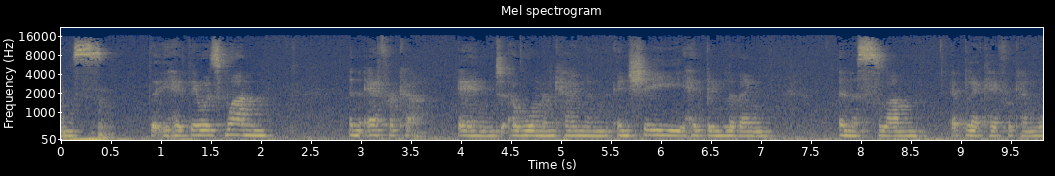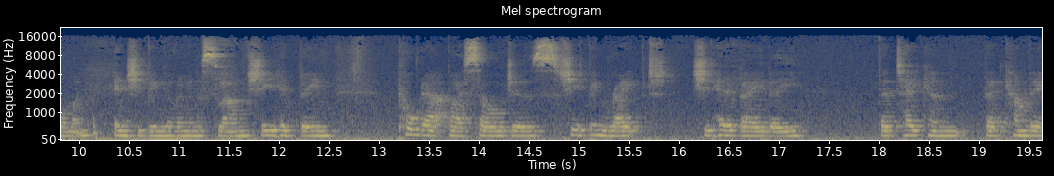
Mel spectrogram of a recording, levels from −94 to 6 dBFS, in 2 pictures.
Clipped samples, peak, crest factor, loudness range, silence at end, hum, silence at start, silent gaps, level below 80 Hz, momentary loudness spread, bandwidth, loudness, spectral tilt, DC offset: under 0.1%; -4 dBFS; 20 dB; 4 LU; 0 s; none; 0 s; none; -36 dBFS; 16 LU; 17 kHz; -23 LUFS; -4 dB/octave; under 0.1%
